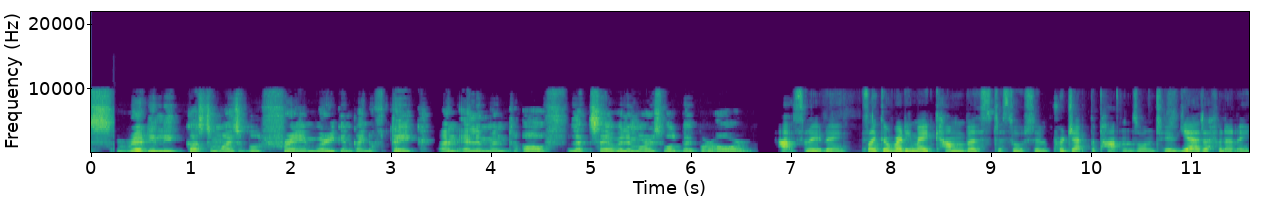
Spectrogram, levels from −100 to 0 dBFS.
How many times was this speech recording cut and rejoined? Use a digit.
2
